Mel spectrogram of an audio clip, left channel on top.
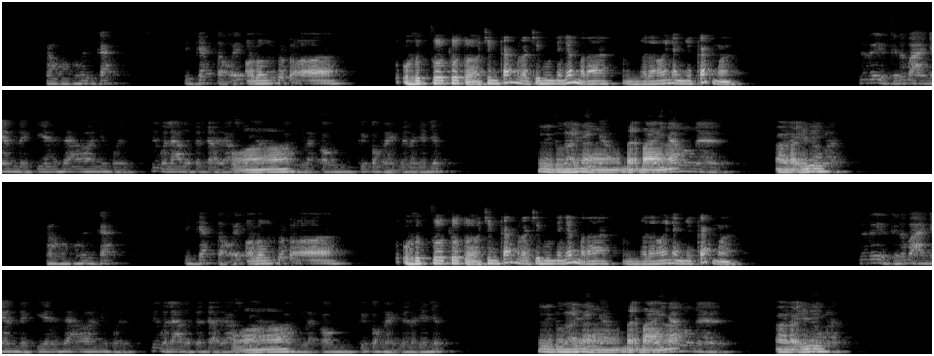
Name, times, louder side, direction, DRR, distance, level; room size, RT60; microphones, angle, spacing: voice 1, 0.4-1.1 1.8-2.5 8.6-13.7 14.8-16.6 17.1-17.7, equal, 65° left, -7 dB, 3.0 m, -34 dB
voice 2, 2.4-3.4 4.0-7.3 11.6-12.3 14.7-16.1 17.0-17.6, left 2 dB, 10° left, 5 dB, 0.3 m, -22 dB
6.5 x 5.1 x 3.3 m, 0.38 s
head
